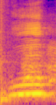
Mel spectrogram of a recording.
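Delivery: high, loud "whoop" imitating a bro; mocking whoop. Bro tweaking a stranger's nipple, loud high mocking whoop. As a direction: whoop it sharply, way up in pitch. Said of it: "he makes that sound and everything".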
